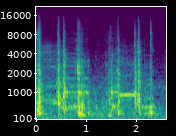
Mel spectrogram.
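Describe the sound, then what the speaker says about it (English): Sewing machine stitching the shoulder seam of a blazer, heard in short, quiet mechanical bursts of a second or less, stopping and starting with brief pauses between runs. "we're going to stitch across our shoulders"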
